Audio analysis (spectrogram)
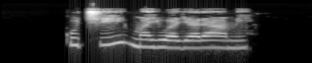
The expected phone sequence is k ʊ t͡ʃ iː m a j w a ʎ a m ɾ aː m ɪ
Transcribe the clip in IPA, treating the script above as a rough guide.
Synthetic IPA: k ʊ t͡ʃ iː m a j w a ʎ a ɾ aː m ɪ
